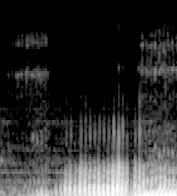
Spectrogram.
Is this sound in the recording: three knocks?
no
